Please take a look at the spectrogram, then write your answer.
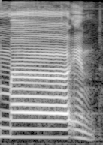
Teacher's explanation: من ماء، میم پر غنہ، بڑی مد ہے، کھینچ کے پڑھیں گے۔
